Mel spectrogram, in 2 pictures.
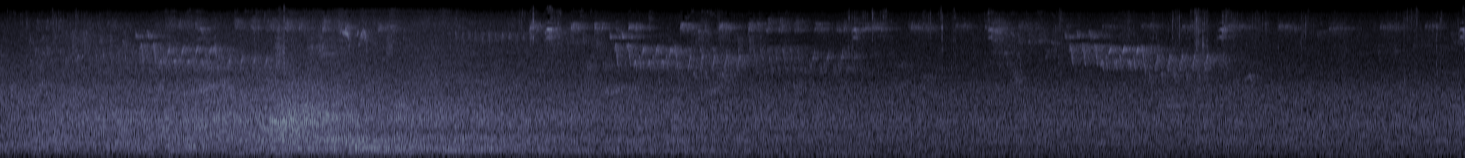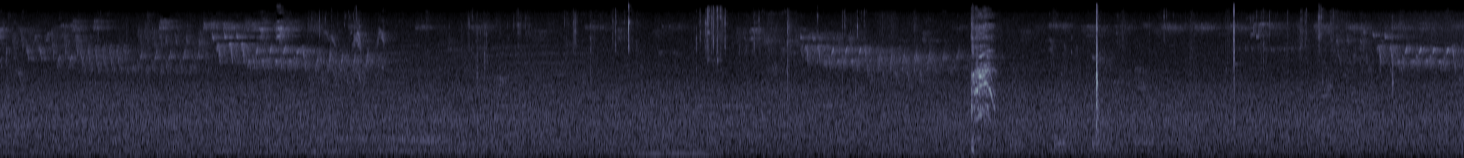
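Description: Birds chirping in short repeated phrases over steady outdoor background noise, which swells for a few seconds near the start. A few sharp clicks come near the end.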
